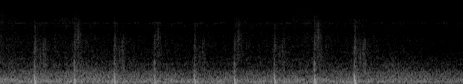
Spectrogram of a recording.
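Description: Footsteps tread slowly on hard ground.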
